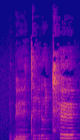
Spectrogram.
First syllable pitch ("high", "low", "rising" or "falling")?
low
